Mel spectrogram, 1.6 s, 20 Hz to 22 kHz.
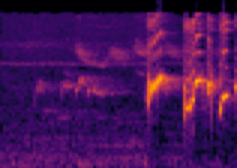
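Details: Red-whiskered bulbul training song for a caged bird: after a quiet start, a loud burst of clear warbled whistled notes around the 1-second mark, followed by several quick rising and falling phrases.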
